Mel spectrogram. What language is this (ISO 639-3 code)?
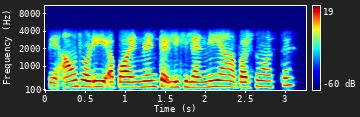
doi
